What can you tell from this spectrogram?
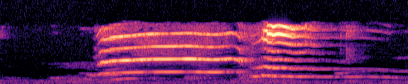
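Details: Rottweiler giving birth to a litter of nine puppies, her first litter; a high, thin, harmonic squeal, first held level and then dropping in pitch, lasting about a second, over a quiet indoor background.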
